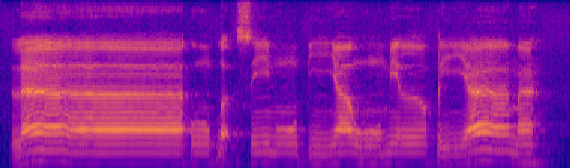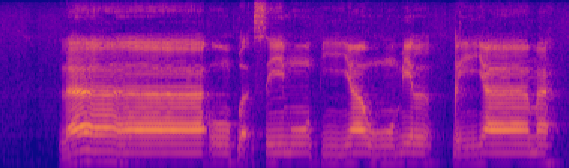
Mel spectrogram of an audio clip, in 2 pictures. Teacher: Perhatikan di sini terdapat lam, alif. Lamnya ini dibaca panjang, mad jaiz munfasil, dipanjangkan 5 ketukan. La uq di sini qafnya berharokat sukun, kita baca mati dan kita pantulkan suaranya, kita qalqalah dibaca uq.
